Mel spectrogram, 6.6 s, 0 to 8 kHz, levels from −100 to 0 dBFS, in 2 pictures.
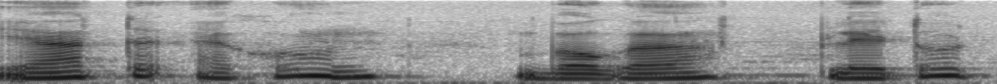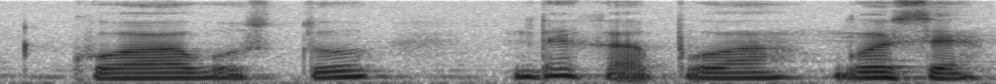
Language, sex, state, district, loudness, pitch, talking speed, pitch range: Assamese, male, Assam, Sonitpur, -17 LUFS, 165 Hz, 80 wpm, 145-185 Hz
